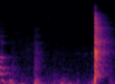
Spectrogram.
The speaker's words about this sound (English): Synchronization clap.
